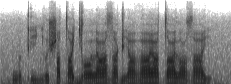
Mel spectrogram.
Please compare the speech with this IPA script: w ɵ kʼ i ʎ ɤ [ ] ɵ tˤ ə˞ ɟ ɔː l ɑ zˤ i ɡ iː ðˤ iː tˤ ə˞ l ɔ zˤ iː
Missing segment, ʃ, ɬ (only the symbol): ʃ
